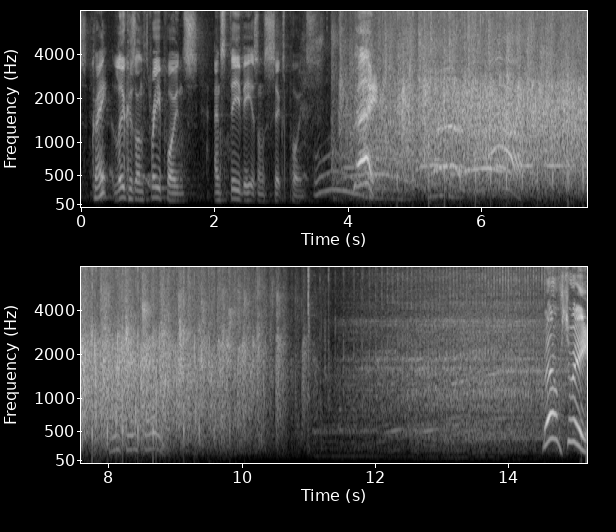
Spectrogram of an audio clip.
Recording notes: Recorded in front of a live audience.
